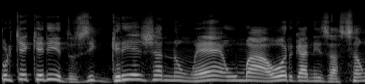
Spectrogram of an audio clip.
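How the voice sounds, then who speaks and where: The recording is very clean with a silent background. A man speaks at a high pitch. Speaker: pastor. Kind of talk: sermon. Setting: church.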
